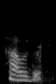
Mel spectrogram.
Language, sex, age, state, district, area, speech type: Kannada, female, 18-30, Karnataka, Shimoga, rural, conversation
